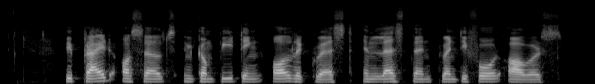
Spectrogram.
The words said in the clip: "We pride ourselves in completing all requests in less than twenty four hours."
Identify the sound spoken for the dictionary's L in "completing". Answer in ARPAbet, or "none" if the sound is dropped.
none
